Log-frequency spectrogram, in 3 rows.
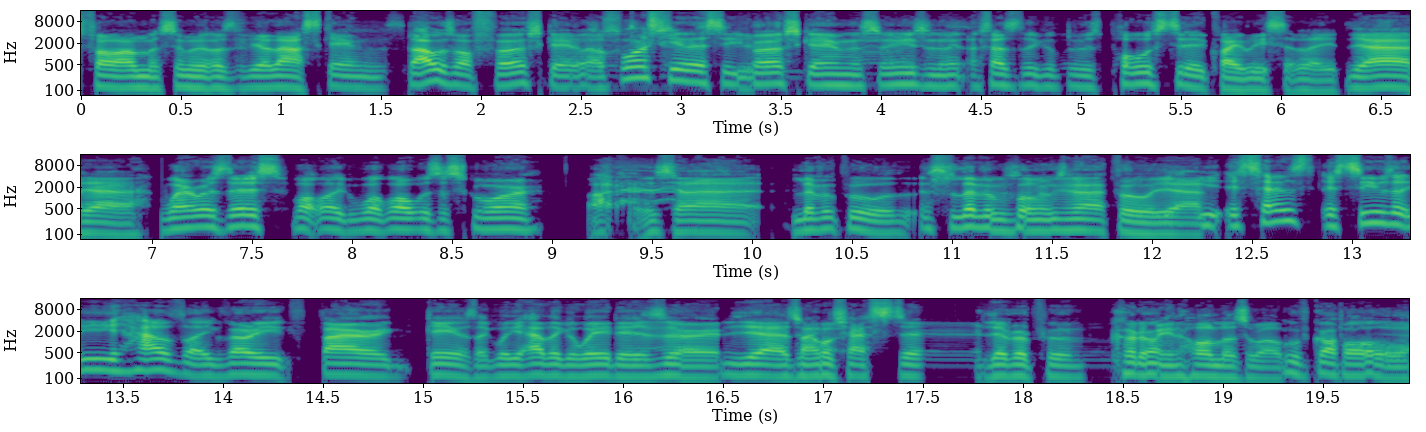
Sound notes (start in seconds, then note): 9.2 laughs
